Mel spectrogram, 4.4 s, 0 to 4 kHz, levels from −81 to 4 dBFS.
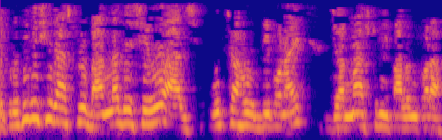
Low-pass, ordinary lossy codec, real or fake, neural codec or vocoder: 3.6 kHz; MP3, 16 kbps; real; none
